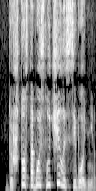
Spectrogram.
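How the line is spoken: Exclaiming. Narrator (Russian): воскликнул Мишра

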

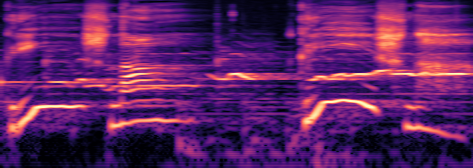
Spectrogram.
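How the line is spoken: Sweet-voiced parrot mimicking. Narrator (Russian): красивый, в разноцветном оперении попугай, копируя ее, сладким голосом повторял

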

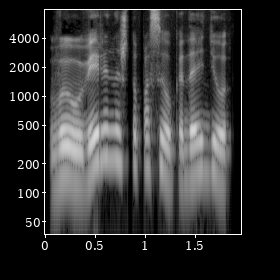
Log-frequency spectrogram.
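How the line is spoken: Plain. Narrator (Russian): спросил я

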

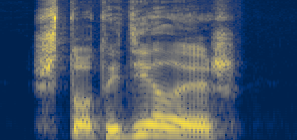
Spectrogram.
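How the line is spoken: Stern question. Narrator (Russian): строго спросил он

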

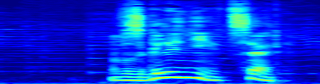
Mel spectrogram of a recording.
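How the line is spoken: Exclamation. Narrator (Russian): воскликнул он

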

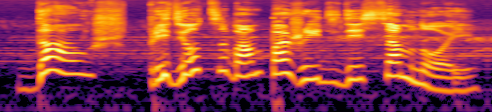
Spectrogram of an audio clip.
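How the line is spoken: Laughing. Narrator (Russian): снова засмеялась подруга Хемы

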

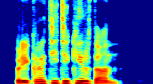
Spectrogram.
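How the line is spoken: Servant shouting. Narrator (Russian): слуга Прабхупады и закричал

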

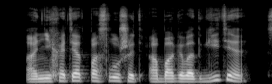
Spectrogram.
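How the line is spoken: Plain question. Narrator (Russian): спросил Прабхупада

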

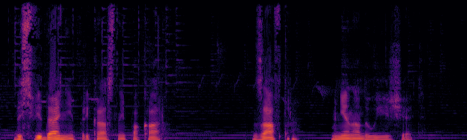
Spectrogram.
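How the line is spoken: Quiet. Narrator (Russian): я тихо сказал горам, небу и воде

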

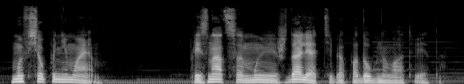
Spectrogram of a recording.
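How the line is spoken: Quiet. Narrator (Russian): Он негромко произнес

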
